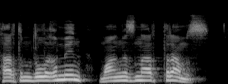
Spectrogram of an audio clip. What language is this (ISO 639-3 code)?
kaz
